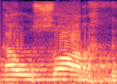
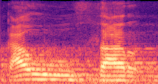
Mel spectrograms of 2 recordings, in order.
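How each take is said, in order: First: The middle consonant is a heavy emphatic s. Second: The middle consonant is a soft th sound. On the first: The speaker calls it wrong. "bukan kausor" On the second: The speaker calls it right. "jadi kausa asa dekat ujung lidah"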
